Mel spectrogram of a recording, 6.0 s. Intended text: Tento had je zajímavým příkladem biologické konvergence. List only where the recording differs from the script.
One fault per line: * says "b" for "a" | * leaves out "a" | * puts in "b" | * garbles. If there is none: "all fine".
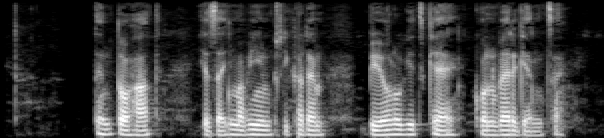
all fine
